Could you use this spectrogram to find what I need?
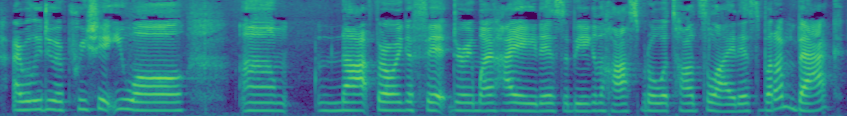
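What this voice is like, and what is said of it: Slightly congested, sore voice. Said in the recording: “You can probably tell in my voice a little bit that I'm still a little congested, a little sore”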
